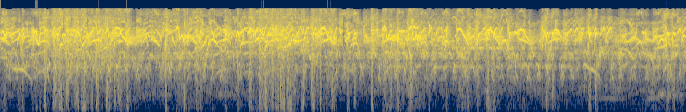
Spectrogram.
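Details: Small birds in a loud, restless flock, sound used to lure birds for catching: nonstop high twittering and looping squeaks, thick overlapping notes, with many sharp tick sounds underneath.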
